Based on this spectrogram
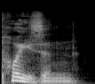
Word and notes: poison: British English

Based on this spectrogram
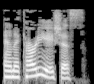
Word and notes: anacardiaceous: British English

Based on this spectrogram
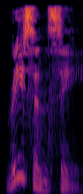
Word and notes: recency: British English

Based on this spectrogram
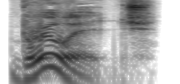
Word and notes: brewage: British English

